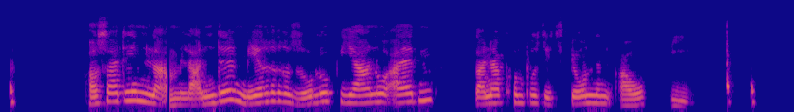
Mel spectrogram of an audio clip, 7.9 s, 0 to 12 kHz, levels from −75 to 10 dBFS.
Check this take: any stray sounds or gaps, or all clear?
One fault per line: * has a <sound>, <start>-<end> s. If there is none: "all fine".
* has a dropout, 1.7-1.7 s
